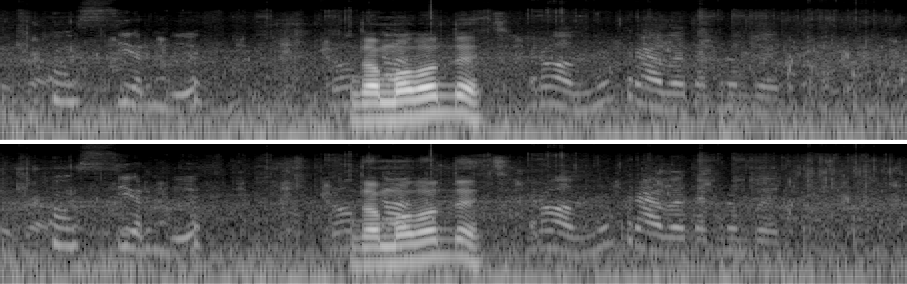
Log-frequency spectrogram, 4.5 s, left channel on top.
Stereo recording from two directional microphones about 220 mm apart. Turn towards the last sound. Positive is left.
turn(degrees=-10)  # may be behind; listen again after turning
